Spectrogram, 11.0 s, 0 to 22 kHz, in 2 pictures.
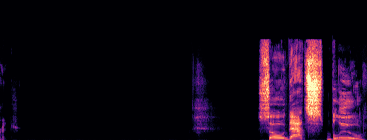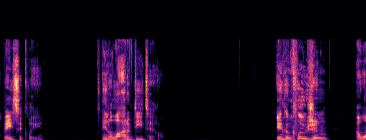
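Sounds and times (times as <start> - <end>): man speaking: 0.0 - 0.3, 3.8 - 6.2, 7.0 - 8.0, 9.6 - 11.0
man breathing in: 2.8 - 3.6.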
